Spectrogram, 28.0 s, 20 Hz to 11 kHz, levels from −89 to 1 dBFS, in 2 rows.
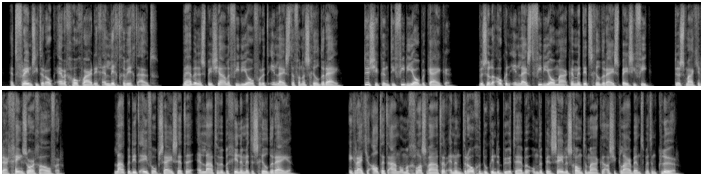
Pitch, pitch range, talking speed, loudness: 150 Hz, 125-175 Hz, 190 wpm, -20 LUFS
